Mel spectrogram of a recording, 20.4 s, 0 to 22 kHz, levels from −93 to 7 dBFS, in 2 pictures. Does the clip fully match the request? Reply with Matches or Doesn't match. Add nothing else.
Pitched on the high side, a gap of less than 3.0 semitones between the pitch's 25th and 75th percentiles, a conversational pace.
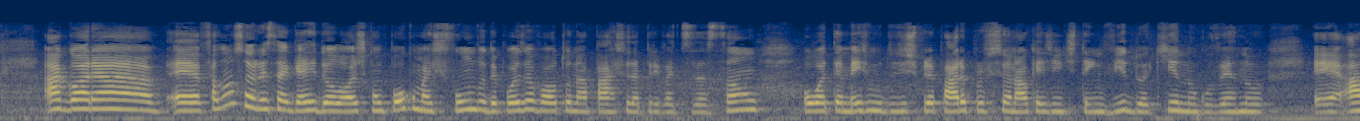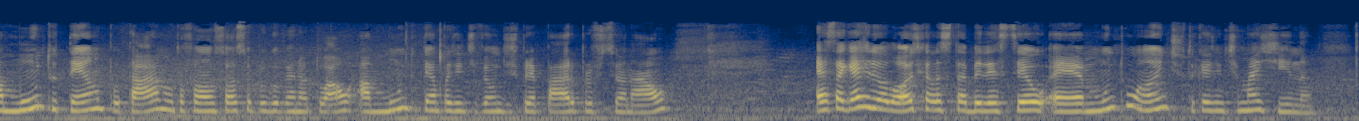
Doesn't match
